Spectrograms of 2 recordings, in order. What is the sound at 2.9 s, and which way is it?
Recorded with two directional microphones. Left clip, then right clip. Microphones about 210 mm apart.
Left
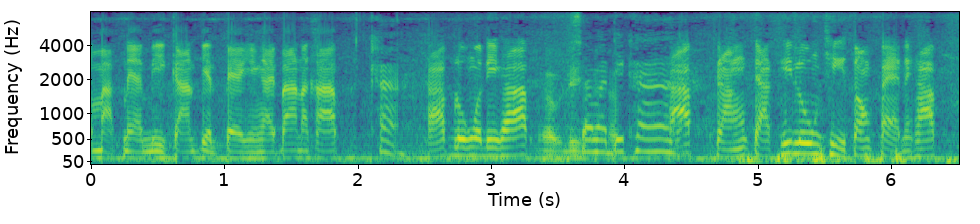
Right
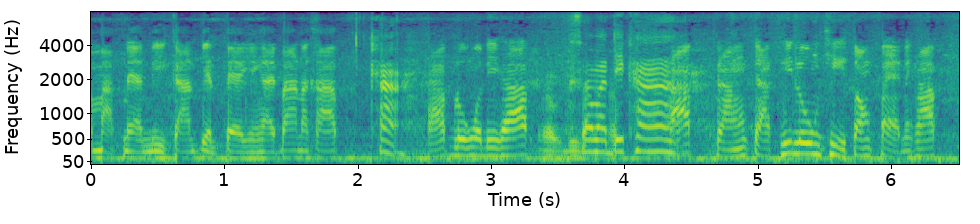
Speech, centre (ahead or behind).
